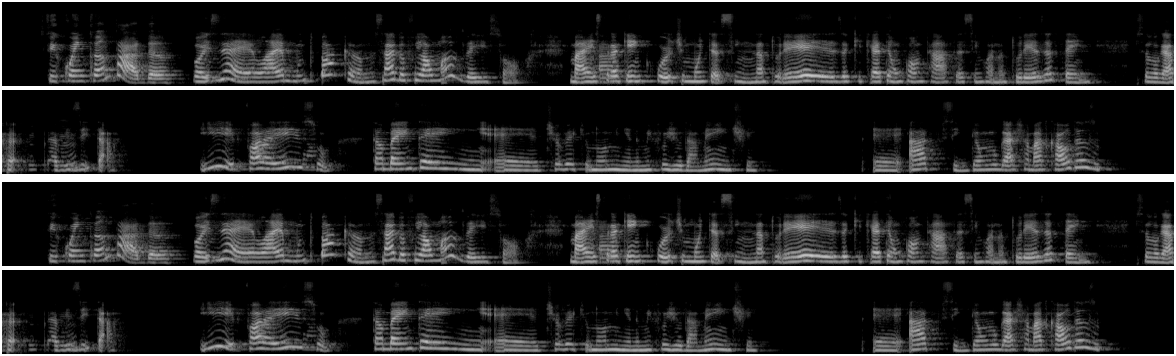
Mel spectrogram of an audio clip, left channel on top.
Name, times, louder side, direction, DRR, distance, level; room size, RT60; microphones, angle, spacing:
voice 1, 0.5-1.7 6.0-6.2 12.3-12.5 14.2-14.9, left 3 dB, 30° left, 1.3 m, -30 dB
voice 2, 1.9-10.9 11.4-11.9 12.2-12.9 13.7-15.0 15.4-19.3 20.4-22.7, equal, 5° right, 1.0 m, -28 dB
22.5 x 12.5 x 3.6 m
head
